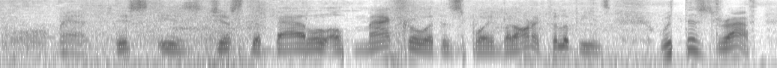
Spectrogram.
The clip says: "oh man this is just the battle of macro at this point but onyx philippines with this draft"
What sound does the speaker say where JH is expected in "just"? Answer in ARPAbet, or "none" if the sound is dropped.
JH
